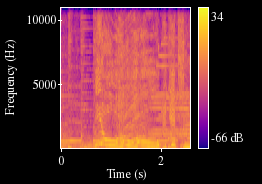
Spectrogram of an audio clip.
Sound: none

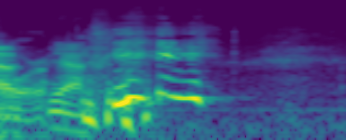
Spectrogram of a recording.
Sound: laughing

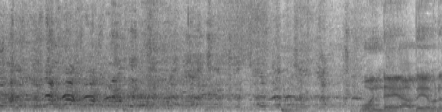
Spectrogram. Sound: audience laughing

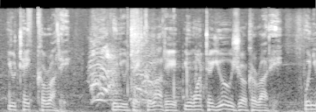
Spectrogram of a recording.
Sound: grunts

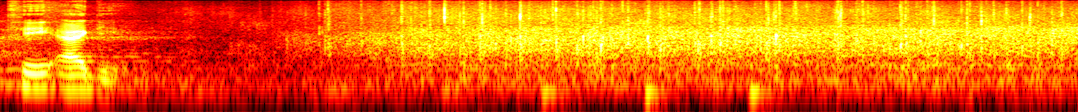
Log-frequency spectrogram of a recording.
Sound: audience applauding

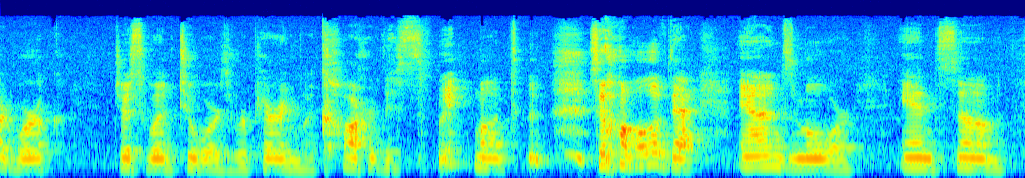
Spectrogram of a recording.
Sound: chuckling in laughter

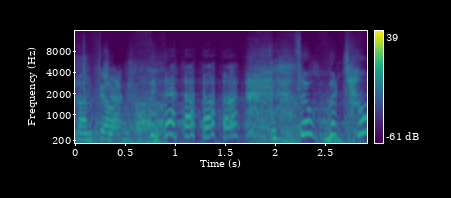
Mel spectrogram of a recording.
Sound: laughs

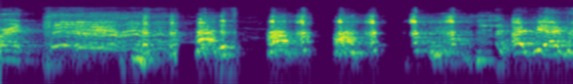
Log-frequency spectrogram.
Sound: all laughing

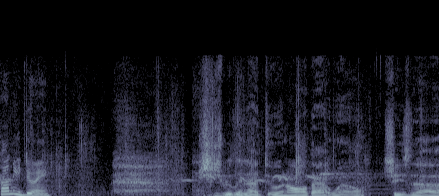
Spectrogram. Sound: sighs

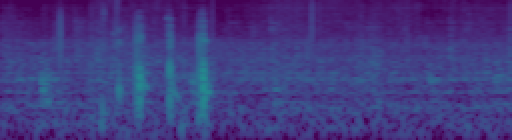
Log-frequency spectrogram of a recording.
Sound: kissing noises

